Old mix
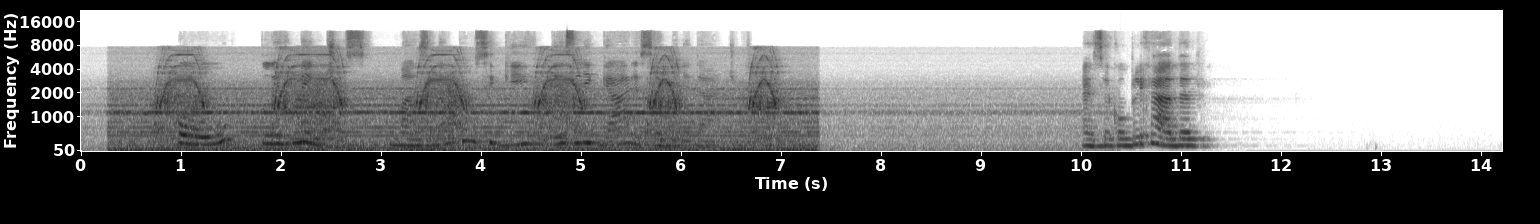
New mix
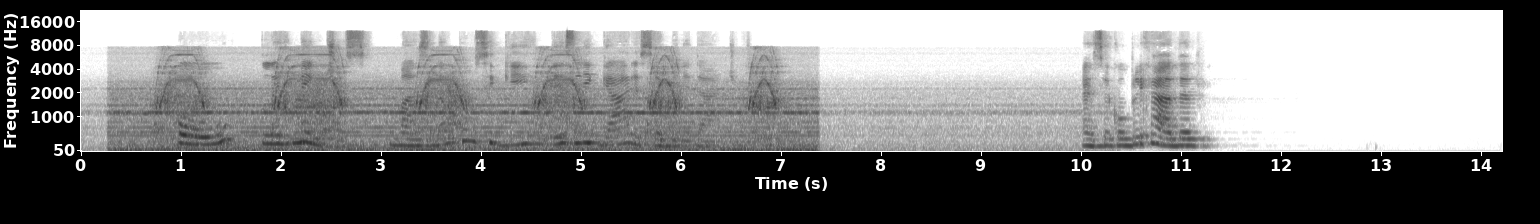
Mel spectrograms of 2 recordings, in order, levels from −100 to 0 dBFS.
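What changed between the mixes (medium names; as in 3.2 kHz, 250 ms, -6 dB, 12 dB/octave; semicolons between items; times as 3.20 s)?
speech -7.5 dB; background -10.0 dB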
